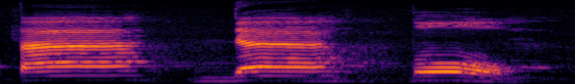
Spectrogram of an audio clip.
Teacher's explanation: Ujung lidah ketemu dengan pangkal gigi seri bagian atas. Itu huruf dal ya.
